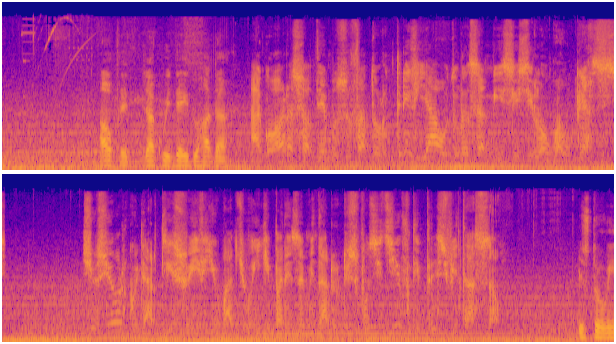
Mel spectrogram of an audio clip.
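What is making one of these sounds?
An elderly man speaks calmly over a call.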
